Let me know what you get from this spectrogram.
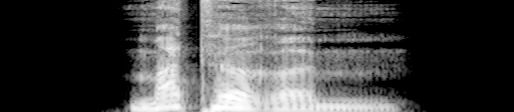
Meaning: strong dative masculine/neuter singular comparative degree of matt
- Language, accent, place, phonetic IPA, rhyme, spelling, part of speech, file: German, Germany, Berlin, [ˈmatəʁəm], -atəʁəm, matterem, adjective, De-matterem.ogg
